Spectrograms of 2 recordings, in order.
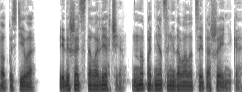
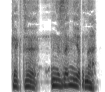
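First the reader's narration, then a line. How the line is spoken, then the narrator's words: Hoarse rasp. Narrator (Russian): прохрипел Керс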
